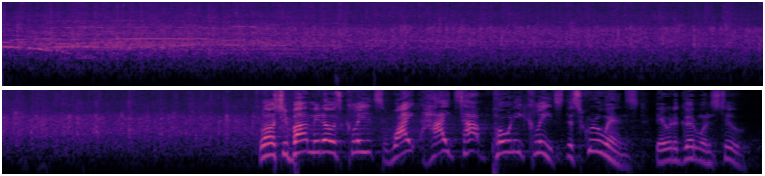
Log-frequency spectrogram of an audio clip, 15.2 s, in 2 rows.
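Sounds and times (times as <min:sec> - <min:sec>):
audience applause: 0:00.0 - 0:11.7
speech: 0:10.2 - 0:15.1.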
